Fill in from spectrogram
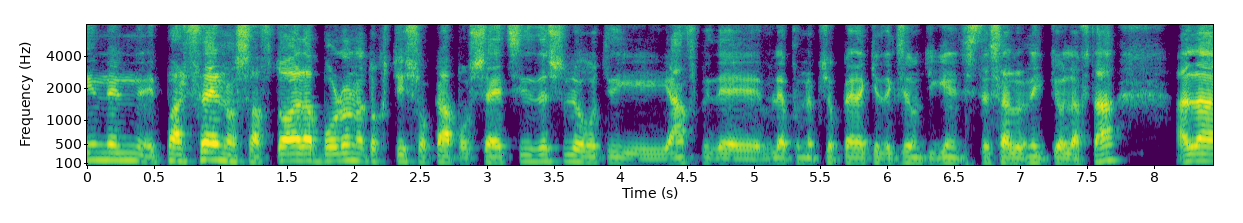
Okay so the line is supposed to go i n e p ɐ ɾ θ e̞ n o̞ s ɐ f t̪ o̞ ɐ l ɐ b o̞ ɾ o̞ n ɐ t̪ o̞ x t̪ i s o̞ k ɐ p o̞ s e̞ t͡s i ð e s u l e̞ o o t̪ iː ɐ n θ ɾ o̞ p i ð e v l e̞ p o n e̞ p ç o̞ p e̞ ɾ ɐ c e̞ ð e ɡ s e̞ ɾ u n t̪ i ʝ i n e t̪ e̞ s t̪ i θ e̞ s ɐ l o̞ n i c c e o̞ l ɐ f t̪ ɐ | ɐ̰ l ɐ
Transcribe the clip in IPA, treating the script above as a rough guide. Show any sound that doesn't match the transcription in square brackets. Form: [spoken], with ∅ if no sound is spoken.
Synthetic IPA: i n e p ɐ ɾ θ e̞ n o̞ s ɐ f t̪ o̞ ɐ l ɐ b o̞ ɾ o̞ n ɐ t̪ o̞ x t̪ i s o̞ k ɐ p o̞ s e̞ t͡s i ð e s u l e̞ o o t̪ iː ɐ n θ ɾ o̞ p i ð e v l e̞ p [u] n e̞ p ç o̞ p e̞ ɾ ɐ c e̞ ð e ɡ [z] e̞ ɾ u n t̪ i ʝ i n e t̪ e̞ s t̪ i θ e̞ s ɐ l o̞ n i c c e o̞ l ɐ f t̪ ɐ | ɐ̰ l ɐ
